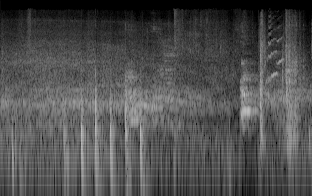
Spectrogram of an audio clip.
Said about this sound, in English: I didn't think that dog would bark.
